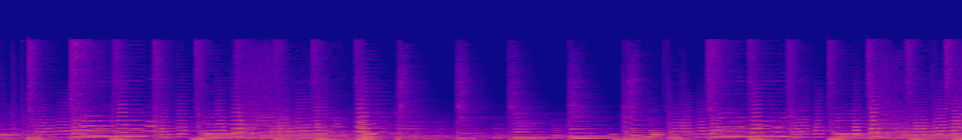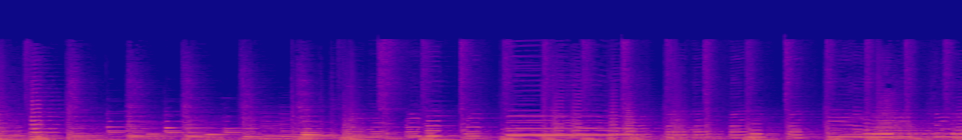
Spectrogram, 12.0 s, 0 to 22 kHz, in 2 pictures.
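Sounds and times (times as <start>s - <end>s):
brass playing punchy chords: 0.0s - 12.0s
pit orchestra music: 0.0s - 12.0s.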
